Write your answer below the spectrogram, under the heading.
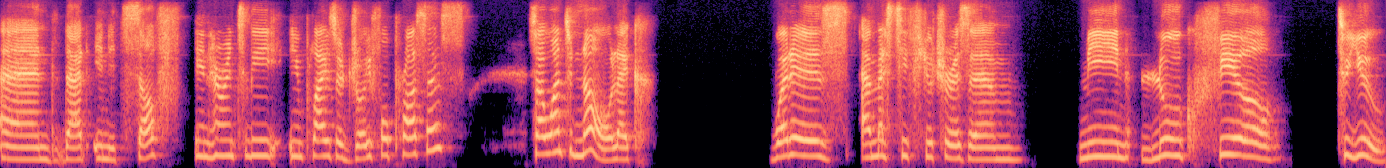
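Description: Against a quiet background, a woman with a high pitch talks at a very slow pace, her loudness very even and her pitch variation ordinary. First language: non-English native language. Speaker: podcast host and landscape designer. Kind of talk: interview conversation.

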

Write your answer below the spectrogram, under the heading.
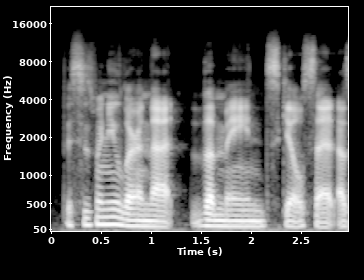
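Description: With a Californian accent, a man speaks at a very deep, low pitch with vocal fry and lively intonation. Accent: General Californian American. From US West Coast, Los Angeles suburbs. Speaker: writer and filmmaker. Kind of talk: casual chat.

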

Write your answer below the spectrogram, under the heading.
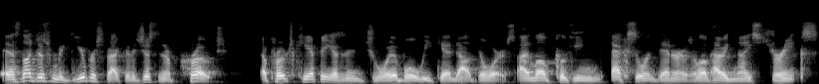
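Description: With lively intonation and a normal speaking voice, a man talks at a fairly quick pace in a fairly low pitch. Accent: American. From North Carolina, France and England. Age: 30s. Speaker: outdoor adventure journalist. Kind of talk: podcast interview.

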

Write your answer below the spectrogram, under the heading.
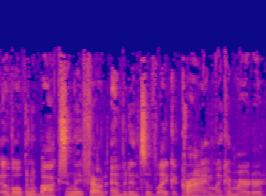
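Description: Very fast speech from a man with a fairly low pitch. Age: 20s. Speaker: podcast co-host. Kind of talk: casual chat. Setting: studio.

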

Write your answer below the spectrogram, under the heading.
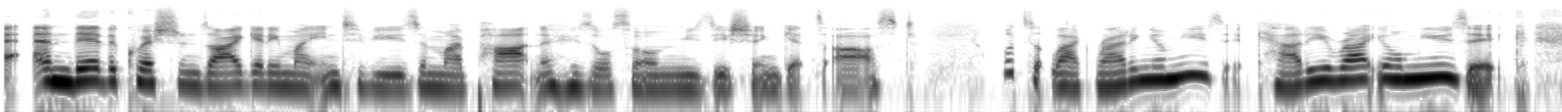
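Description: A woman with an Australian accent at medium pitch, fairly quick and lively in intonation, on a very clean recording with a silent background and a dry, close sound with no echo. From Australia, Sydney. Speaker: singer-songwriter and DJ. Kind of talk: interview.

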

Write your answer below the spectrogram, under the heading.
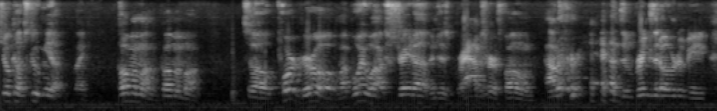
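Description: There is noticeable background noise as a man with an American accent talks at a moderate pace. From California, Long Beach. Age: 20s. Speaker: filmmaker and podcaster. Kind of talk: casual storytelling chat.

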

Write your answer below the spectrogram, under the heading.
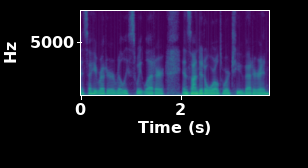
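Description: A woman's very deep, low voice with a Texan accent, dark and mellow in tone, fairly quick and monotone with flat intonation. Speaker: museum podcast host. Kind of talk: casual chat.

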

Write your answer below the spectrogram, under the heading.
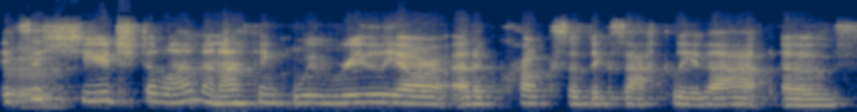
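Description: The speaker is a woman. There is a somewhat breathy quality to her voice. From Hawaii. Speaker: film photographer. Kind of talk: casual chat.

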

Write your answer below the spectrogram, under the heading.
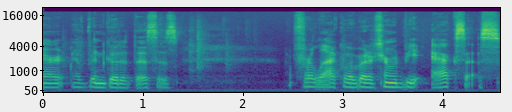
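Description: An unremarkable speaking voice comes with an American accent. It moves at a fairly quick pace. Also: woman. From US Midwest, Saint Paul Minnesota. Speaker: police officer. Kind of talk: casual interview.

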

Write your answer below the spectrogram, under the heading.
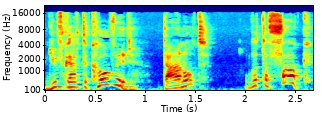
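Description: In a very clean recording with a silent background, a man speaks at a moderate pace in an animated tone. His voice is somewhat breathy and swings very widely in pitch. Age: 40s. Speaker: solo podcast host. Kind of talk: casual monologue. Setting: home recording setup.

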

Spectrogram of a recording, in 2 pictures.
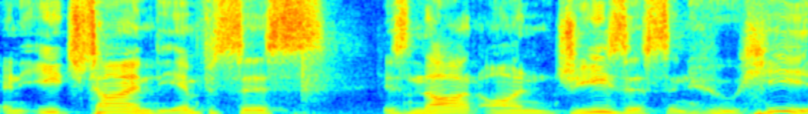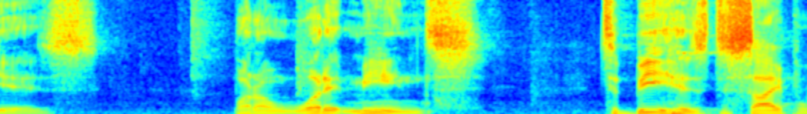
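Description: A man with a fairly high voice and an unremarkable speaking voice, speaking at a fairly slow pace in an American accent, with lively intonation, on a very clean recording with a silent background. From US South, Jacksonville, Florida. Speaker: pastor. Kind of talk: sermon.

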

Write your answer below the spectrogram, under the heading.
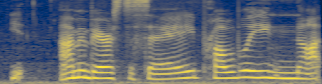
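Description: This is an ordinary speaking voice from a woman, medium in pitch with ordinary pitch variation. The recording is very clean over a silent background. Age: 60s. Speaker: coffee shop founder. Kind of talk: casual interview. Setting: studio.

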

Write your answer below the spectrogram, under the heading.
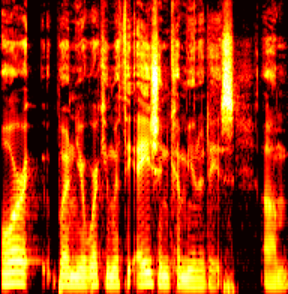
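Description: Speaking at a moderate pace, a man has a medium-pitched voice with a dark, mellow tone. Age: 60s. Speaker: Lutheran pastor. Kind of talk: interview conversation.

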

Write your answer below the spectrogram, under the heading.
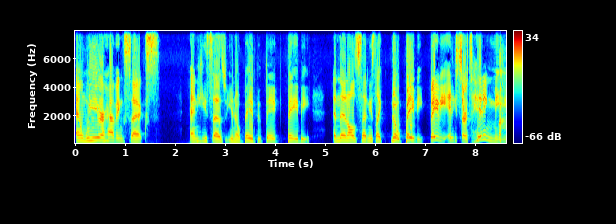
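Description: A woman's animated, medium-pitched voice at a moderate pace, with a dry, close sound and no echo. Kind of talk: casual comedic chat. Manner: animated, joking.

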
